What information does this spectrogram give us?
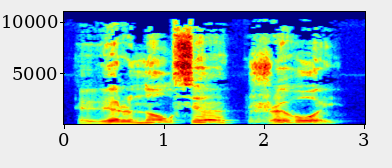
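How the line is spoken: Hoarse, muffled. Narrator (Russian): прохрипел голос из-под бинтов

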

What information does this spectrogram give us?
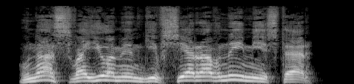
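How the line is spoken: Loud public announcement. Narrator (Russian): громко на публику объявил Ради

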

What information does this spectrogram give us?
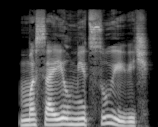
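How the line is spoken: Stern correction. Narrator (Russian): строго поправил служитель

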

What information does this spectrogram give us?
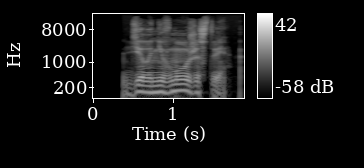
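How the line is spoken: Quiet, dejected voice. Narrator (Russian): ответил он тихим упавшим голосом

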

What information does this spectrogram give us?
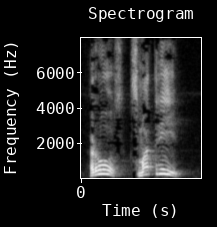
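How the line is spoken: Exclaiming. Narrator (Russian): воскликнула Карара

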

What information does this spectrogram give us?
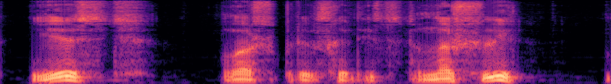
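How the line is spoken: Quiet report. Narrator (Russian): негромко доложил он

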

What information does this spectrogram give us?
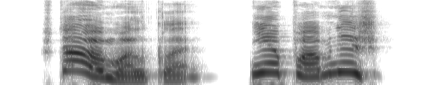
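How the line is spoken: Giggling. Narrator (Russian): хихикнул экзаменатор

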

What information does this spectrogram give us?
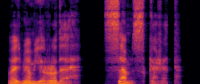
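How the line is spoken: Menacing. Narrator (Russian): грозно урядник

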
